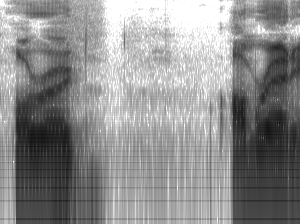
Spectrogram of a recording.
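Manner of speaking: deep voice. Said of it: "but it's a deeper voice saying".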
